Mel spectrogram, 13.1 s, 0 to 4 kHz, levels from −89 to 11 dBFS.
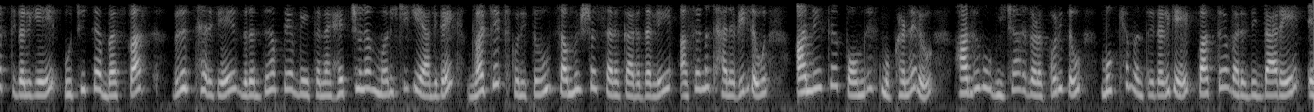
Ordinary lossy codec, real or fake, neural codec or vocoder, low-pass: none; fake; codec, 16 kHz, 0.8 kbps, ZipCodec; 3.6 kHz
